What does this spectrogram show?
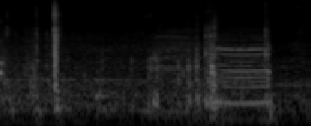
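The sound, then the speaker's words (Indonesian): A car's power window motor whirs steadily for about a second, opening the window a little, with a buzzing, harmonic hum, preceded by a sharp click and some faint clunks, then stops abruptly. “buka kaca dikit”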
